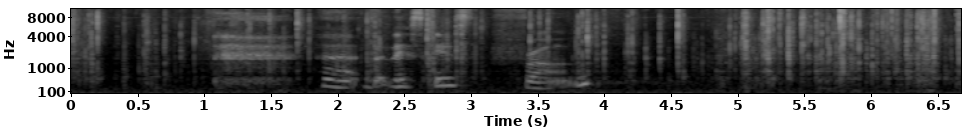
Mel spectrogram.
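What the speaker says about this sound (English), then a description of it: "excuse the rustling" A yarn package being opened, with close crinkly plastic rustling and tearing in uneven bursts while someone speaks briefly.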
